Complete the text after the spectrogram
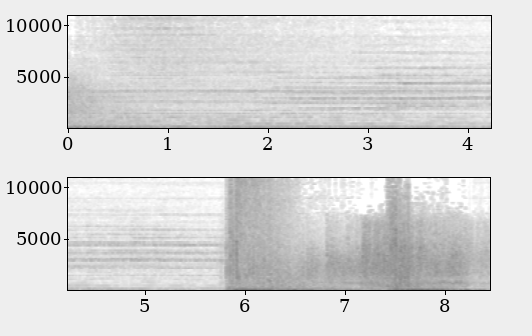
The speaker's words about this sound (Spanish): El hijo de Mao muere en el bombardeo.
